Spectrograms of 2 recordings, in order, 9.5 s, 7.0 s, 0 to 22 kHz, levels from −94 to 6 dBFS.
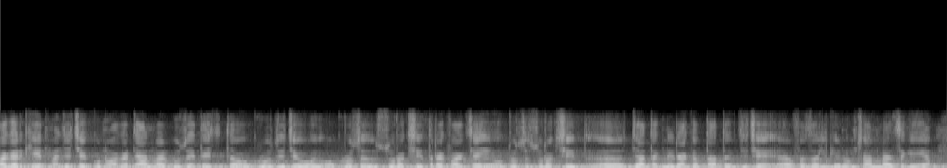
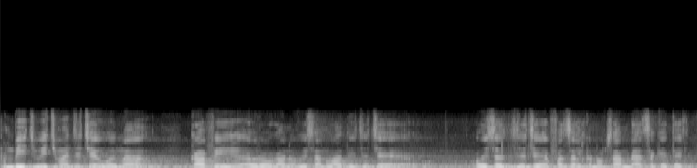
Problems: background sounds at intervals, background conversations at intervals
